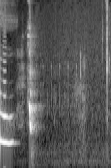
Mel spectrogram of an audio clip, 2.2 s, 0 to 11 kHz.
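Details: A one-year-old Siberian husky, one of two littermates born December 2021, practicing howling on a "speak" cue, gives a brief, steady howling note, then a quick yelping cry.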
